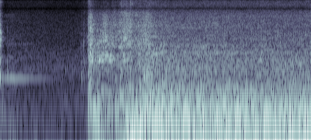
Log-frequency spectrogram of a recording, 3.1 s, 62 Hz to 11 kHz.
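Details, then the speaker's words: 1968 AMC AMX 401 V8 after replacing #2 lifter worn to oil hole: catches instantly and settles into even idle, no clatter, all eight cylinders; normal start, timing still off and carburetor bad. "fires right up so as far as that bad lifter is concerned [Applause] that's a fix of course the timing's still off and that carburetor is bad but at least it's running and uh not clattering and running on all eight cylinders"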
